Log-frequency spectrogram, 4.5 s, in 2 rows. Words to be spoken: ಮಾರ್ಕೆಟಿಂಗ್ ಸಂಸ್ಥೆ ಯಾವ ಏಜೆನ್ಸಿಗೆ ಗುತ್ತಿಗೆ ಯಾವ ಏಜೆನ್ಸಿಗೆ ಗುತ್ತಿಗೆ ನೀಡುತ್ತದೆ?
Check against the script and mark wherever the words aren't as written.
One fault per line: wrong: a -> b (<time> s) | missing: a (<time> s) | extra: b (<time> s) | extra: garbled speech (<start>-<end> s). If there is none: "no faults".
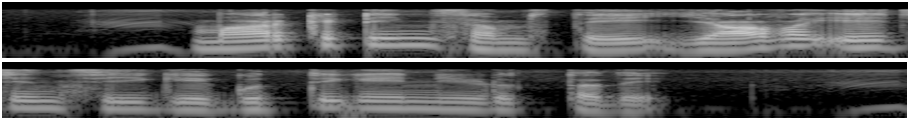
missing: ಯಾವ ಏಜೆನ್ಸಿಗೆ ಗುತ್ತಿಗೆ (3.3 s)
